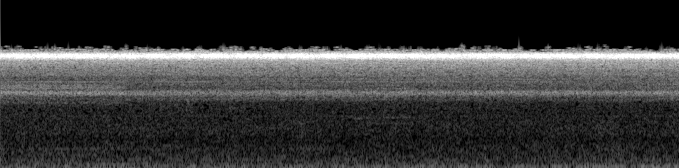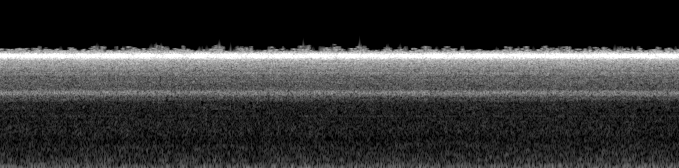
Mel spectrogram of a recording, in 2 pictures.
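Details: Male cicadas chirping to attract females at dusk on a summer night in Georgia, USA, keep up a steady, high, shimmering drone that never pauses or changes pitch.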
